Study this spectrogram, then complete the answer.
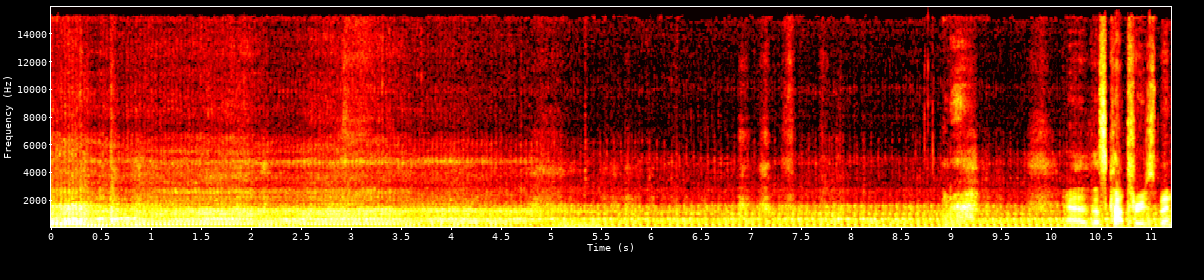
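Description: A dirt bike engine hums steadily.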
